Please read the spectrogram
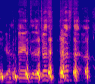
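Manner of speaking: high, loud, talking through laughter; laughing. Real, not acted. Panellist starts a comment amid shared laughter, laughing. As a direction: try to get words out while laughing. Trying to talk while laughing.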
